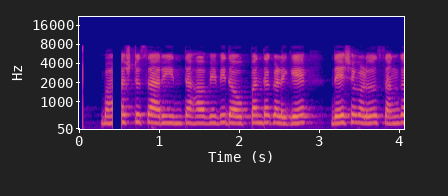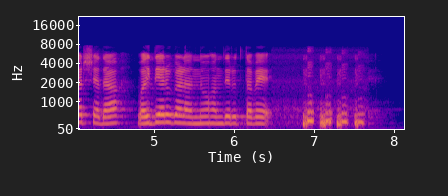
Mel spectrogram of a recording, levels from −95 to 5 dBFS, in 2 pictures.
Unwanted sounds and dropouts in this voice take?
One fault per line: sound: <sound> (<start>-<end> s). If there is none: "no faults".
sound: dropout (0.4-0.5 s)
sound: laugh (6.9-7.6 s)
